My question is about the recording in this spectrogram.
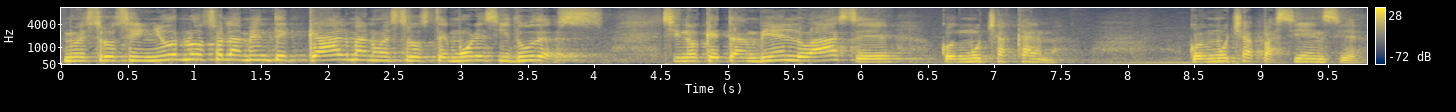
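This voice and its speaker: A male pastor preaching an earnest, reflective sermon, asking rhetorical questions and dropping to a soft hush on key phrases. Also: high-pitched, slow.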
